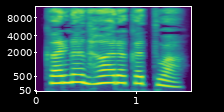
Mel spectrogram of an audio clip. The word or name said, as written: ಕರ್ಣಧಾರಕತ್ವ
